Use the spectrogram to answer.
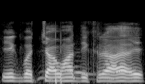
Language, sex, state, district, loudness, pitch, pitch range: Hindi, male, Jharkhand, Deoghar, -16 LUFS, 160 Hz, 160-165 Hz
